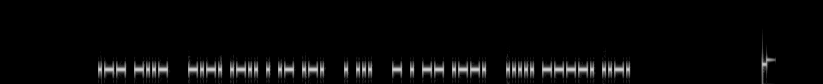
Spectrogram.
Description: Morse code, heard as a keyed tone, about 40 wpm, 700 Hz. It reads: WX CLEAR ES TEMP 59F
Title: Practice QSO - Exchange 2 - Info - 40wpm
